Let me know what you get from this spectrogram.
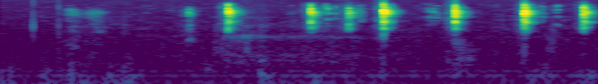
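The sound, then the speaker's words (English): Scissors chop through a sturdy cardboard box to open it in a run of crisp snips, uneven at first and then more regular, growing louder toward the end, with no voices. “I've got some scissors now.”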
